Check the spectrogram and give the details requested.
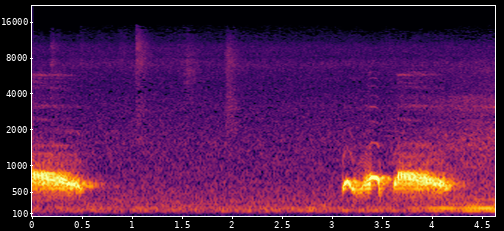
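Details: Zebra dove call used as a lure; the tail of one coo phrase at the start, then after a pause a fresh phrase of short wavering notes running into a long steady coo.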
